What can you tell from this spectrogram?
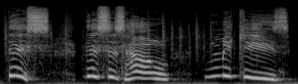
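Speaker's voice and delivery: high, rising outburst, slowed; exclaiming. Acted. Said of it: "she exclaimed, voice escalating with each word".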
